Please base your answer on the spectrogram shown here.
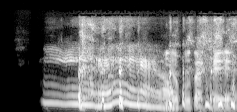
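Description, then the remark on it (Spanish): A voice imitates a creaking door opening: a long, strained, wavering vocal creak that rises and bends in pitch, ending in choppy, breathy fragments. Fairly loud. “Ahora haz el sonido, el sonido de, una puerta abriéndose”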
